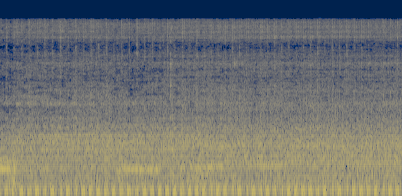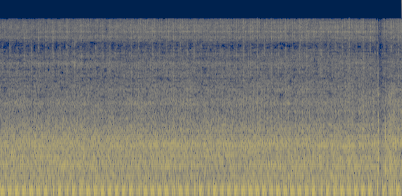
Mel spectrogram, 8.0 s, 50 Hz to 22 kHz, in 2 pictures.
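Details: Honda Supra 125 that would not idle and died when throttled, started after carburetor cleaning and reinstallation while the air screw is adjusted: steady, even single-cylinder idle with no misses or hunting. Normal idle after the carb service.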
